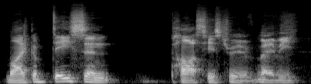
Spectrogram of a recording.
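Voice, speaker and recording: Low-voiced man, reflective. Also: a bit bright. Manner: measured, reflective, hedges with "I think". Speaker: podcast co-host. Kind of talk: casual chat.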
